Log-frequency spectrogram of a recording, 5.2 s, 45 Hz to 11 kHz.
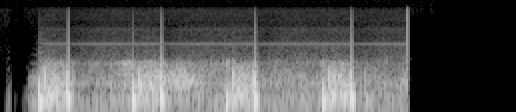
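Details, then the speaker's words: Pediatric auscultation teaching in the context of Marfan syndrome with mitral prolapse: a regular heartbeat near 64/min with a sharp mid-systolic click after the first sound that can mimic a split first sound. "Esto es un clico es histórico. ¿Cómo se ve? Oye un primer ruido desdoblado."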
